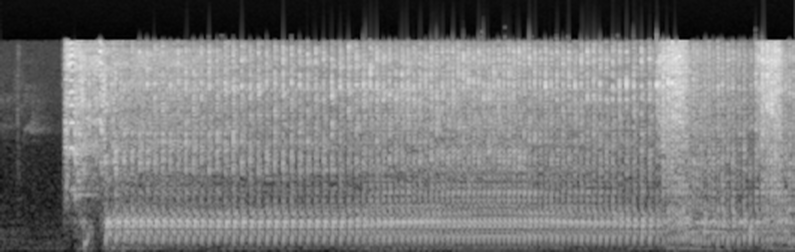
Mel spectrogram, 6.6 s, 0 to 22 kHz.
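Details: Linhai Talon 300 4x4 ATV engine (auction buy, had appeared seized), bench-tested on first start with a PZ27 carb taped onto the intake and a 12 VDC CDI, choke on: catches and settles into a quick, even putter with no knocks, rattles or smoke; normal running.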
